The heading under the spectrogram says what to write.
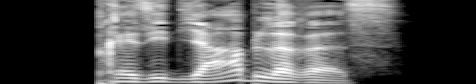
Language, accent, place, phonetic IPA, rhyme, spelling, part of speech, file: German, Germany, Berlin, [pʁɛziˈdi̯aːbləʁəs], -aːbləʁəs, präsidiableres, adjective, De-präsidiableres.ogg
- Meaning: strong/mixed nominative/accusative neuter singular comparative degree of präsidiabel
